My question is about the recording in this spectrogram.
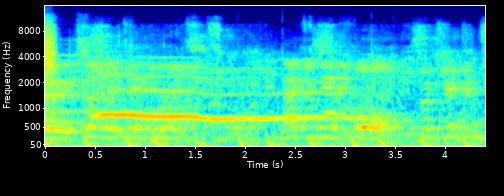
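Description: Arena sound at a basketball game: a basketball bouncing on the court under one long held note lasting about two seconds, with faint music behind.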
